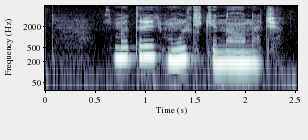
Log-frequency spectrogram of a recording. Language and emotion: Russian, sad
